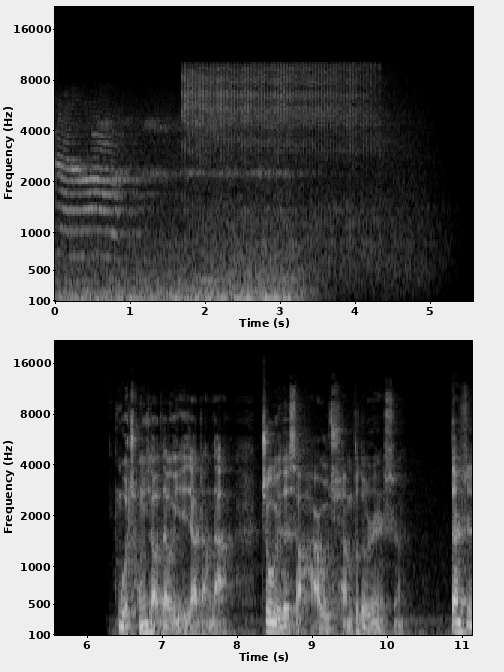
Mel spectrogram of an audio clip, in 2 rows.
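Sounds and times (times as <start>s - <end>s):
eerie cat-like voices: 0.0s - 3.2s
speech: 6.4s - 11.1s.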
